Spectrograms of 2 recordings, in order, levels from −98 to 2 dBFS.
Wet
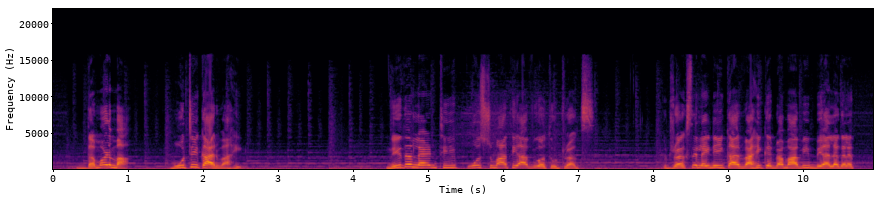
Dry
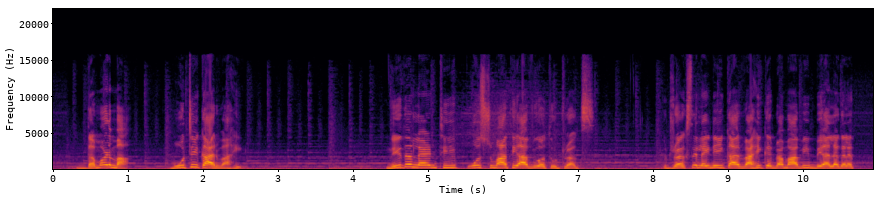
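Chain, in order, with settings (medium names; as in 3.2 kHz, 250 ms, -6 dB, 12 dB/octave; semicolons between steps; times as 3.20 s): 4.95–6.48 s: compression 1.5:1, threshold -32 dBFS, peak gain reduction 5.5 dB; trim -4.5 dB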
